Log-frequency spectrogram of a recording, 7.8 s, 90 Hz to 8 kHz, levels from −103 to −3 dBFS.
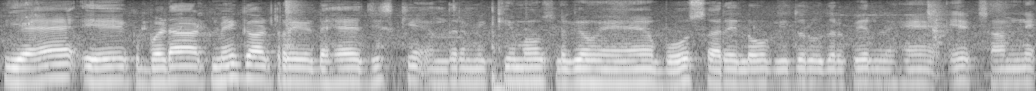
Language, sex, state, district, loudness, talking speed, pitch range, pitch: Hindi, male, Rajasthan, Bikaner, -15 LUFS, 185 wpm, 135-145 Hz, 140 Hz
